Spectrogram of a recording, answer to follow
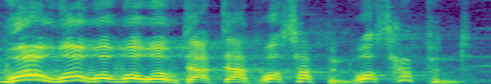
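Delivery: mock panic at a lost icon; panicked. Son panics at dad deleting icon, high panicky whoas. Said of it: "I panicked".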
